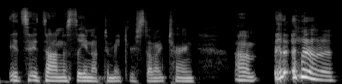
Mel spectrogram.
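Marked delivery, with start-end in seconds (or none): 2.4-3.4 fighting back real tears as she apologizes; getting emotional. Real, not acted. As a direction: voice rising, choked up and louder. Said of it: "I get a little emotional".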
